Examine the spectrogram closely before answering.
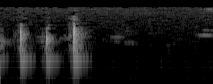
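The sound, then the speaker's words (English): Three firm knocks on a door, evenly spaced and dull in tone, followed by near silence with a faint trailing bump. “So He went to heart doors and He began knocking.”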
